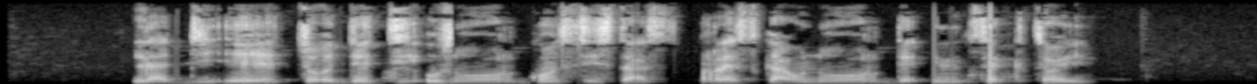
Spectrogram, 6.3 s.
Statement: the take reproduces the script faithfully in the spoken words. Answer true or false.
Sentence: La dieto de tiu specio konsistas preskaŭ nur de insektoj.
false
